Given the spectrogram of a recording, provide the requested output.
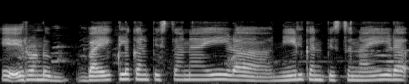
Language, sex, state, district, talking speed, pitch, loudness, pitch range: Telugu, female, Andhra Pradesh, Manyam, 115 wpm, 210 Hz, -17 LUFS, 195-220 Hz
